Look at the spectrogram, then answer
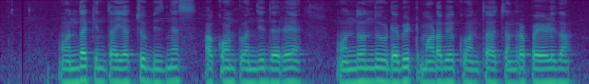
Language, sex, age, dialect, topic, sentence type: Kannada, male, 18-24, Mysore Kannada, banking, statement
